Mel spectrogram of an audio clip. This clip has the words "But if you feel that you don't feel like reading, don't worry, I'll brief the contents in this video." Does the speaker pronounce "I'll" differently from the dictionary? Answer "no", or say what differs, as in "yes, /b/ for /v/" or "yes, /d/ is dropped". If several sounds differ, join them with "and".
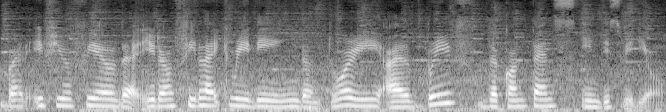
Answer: no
